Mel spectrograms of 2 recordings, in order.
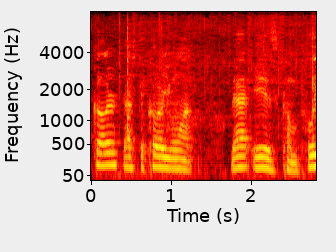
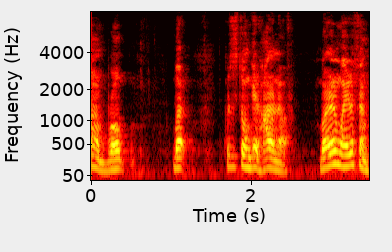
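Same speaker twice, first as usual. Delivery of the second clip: talking with mouth full; 4 dB louder than usual. Showing how to make tortillas, speaking right after taking a bite; talking with mouth full. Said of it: "Sorry, my mouth's full".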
